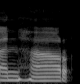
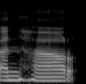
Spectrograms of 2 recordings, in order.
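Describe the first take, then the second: The two takes are said the same way.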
